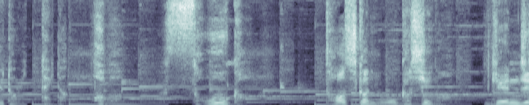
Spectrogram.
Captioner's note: gasp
